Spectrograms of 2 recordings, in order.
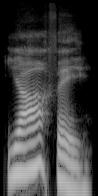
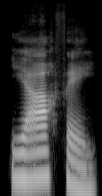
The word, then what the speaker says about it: Yahweh: There are various ways to render the pronunciation of YHWH, and for now, we will use Yahweh.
